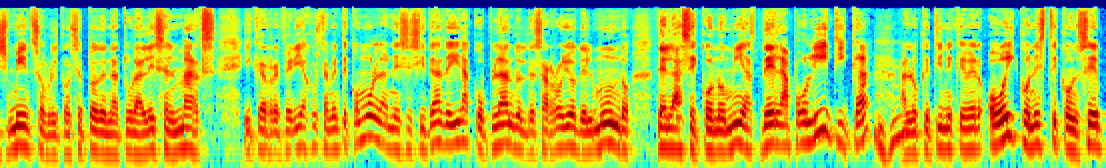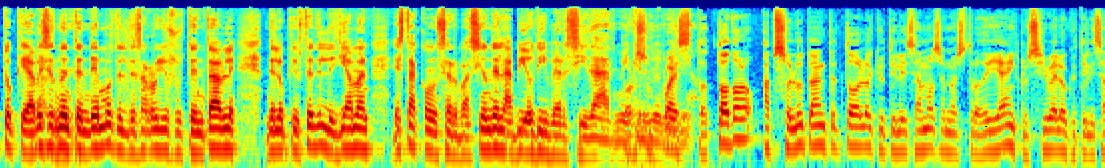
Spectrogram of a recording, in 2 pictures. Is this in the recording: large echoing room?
no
